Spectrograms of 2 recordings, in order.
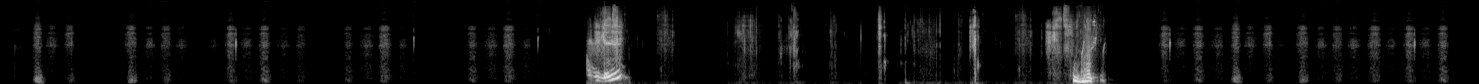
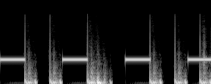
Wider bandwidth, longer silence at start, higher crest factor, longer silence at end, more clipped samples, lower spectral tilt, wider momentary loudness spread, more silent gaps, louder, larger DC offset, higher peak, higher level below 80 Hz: first, 18 kHz vs 7.2 kHz; first, 0.35 s vs 0 s; first, 22 dB vs 12 dB; first, 0.7 s vs 0 s; neither; second, -4.5 dB/octave vs -9 dB/octave; first, 31 LU vs 5 LU; second, none vs 0.39-0.48 s, 1.14-1.25 s, 1.65-1.73 s; second, -17 LUFS vs -14 LUFS; neither; about the same, -2 dBFS vs 0 dBFS; second, -54 dBFS vs -20 dBFS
